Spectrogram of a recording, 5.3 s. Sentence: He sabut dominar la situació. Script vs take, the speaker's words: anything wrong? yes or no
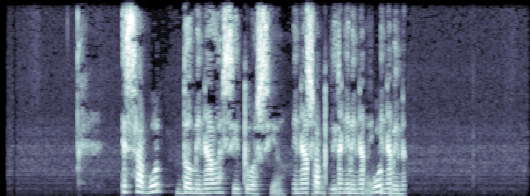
yes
